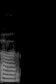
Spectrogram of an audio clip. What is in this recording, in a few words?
disfluency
